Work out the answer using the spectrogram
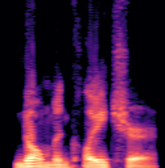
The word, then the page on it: nomenclature: American English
